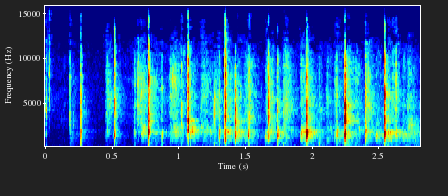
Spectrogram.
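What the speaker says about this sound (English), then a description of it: "We'll give them a round of applause." Faint, scattered clapping from a small audience at a school board meeting honouring student representatives: a loose run of distinct individual claps spread across a few seconds, fairly distant.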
